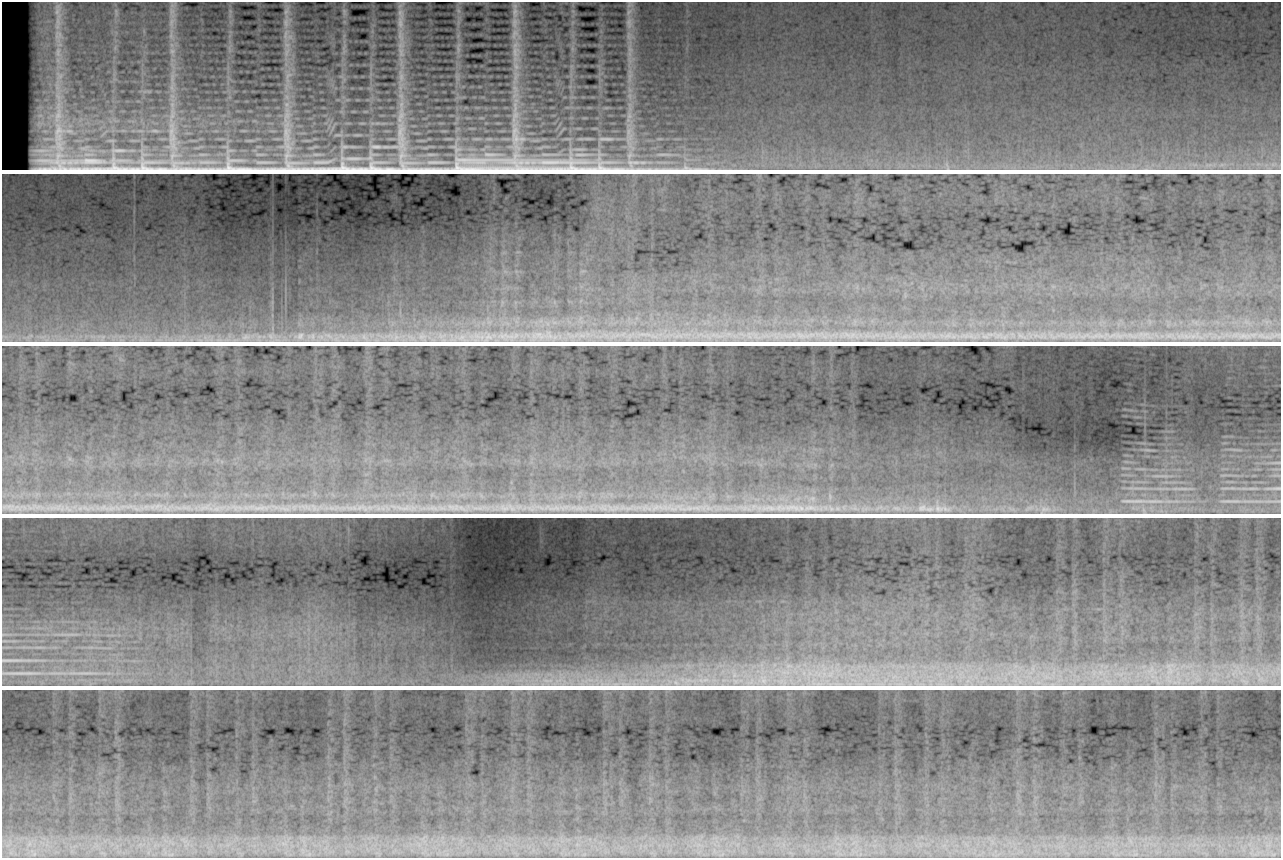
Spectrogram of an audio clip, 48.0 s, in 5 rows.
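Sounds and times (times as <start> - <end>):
train horn blasts: 0.2 - 5.5, 27.5 - 30.0
passenger train clattering past: 7.9 - 47.9
diesel locomotive engine rumbling: 8.7 - 30.2, 32.1 - 47.9.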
